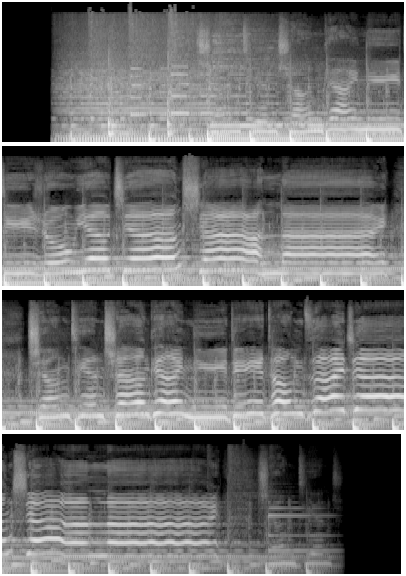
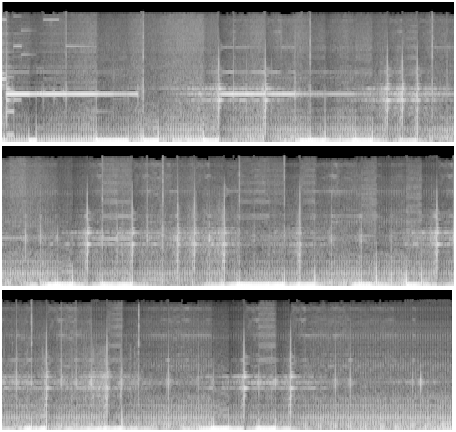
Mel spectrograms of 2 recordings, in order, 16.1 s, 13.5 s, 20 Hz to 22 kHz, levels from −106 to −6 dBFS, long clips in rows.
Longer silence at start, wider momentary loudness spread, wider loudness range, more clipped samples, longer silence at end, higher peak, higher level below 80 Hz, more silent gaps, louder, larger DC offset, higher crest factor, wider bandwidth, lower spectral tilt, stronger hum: first, 0.5 s vs 0 s; second, 7 LU vs 10 LU; about the same, 3 LU vs 4 LU; neither; first, 0.85 s vs 0 s; about the same, -4 dBFS vs -2 dBFS; second, -26 dBFS vs -18 dBFS; neither; about the same, -22 LUFS vs -20 LUFS; second, under 0.1% vs 0.3%; about the same, 18 dB vs 14 dB; about the same, 16.5 kHz vs 16.5 kHz; first, -5.5 dB/octave vs -4 dB/octave; neither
